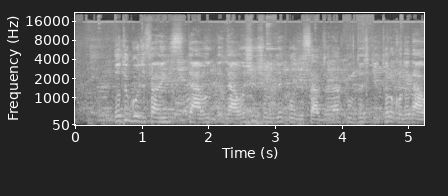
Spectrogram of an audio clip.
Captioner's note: men speaking a foreign language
